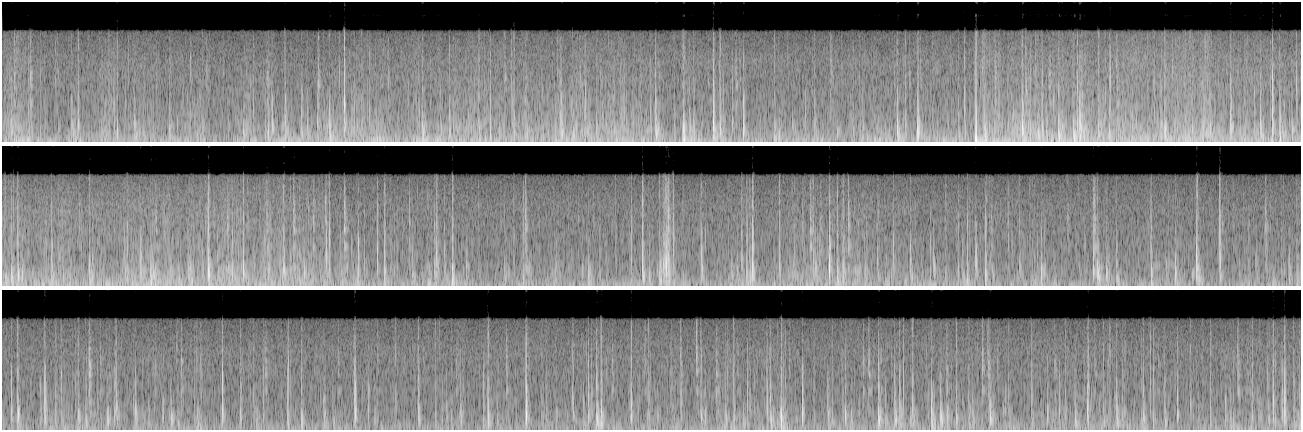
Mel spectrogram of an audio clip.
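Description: Steady rain falling, with many close drops striking in sharp, irregular taps.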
